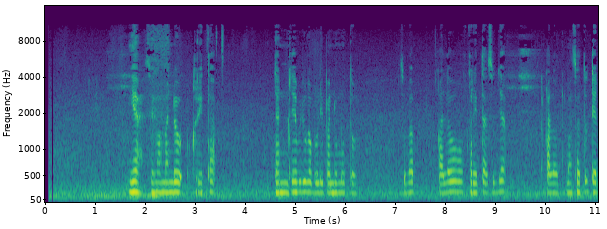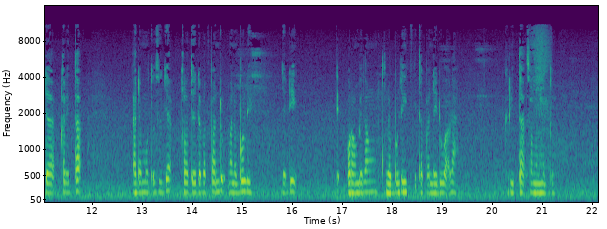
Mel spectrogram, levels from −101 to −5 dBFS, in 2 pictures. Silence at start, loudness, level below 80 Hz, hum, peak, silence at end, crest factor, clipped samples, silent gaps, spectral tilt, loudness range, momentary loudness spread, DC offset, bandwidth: 0.05 s; -25 LUFS; -56 dBFS; none; -4 dBFS; 0 s; 22 dB; under 0.1%; none; -7 dB/octave; 5 LU; 21 LU; under 0.1%; 11 kHz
